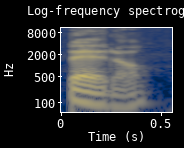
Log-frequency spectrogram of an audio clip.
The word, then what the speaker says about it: pero: So initial R or two R's together inside the word is going to pronounce this double R. So the word for but in Spanish is pero. Pero. P-E-R-O. And the word for dog is perro. P-E-R-R-O. Perro. So that's the difference.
